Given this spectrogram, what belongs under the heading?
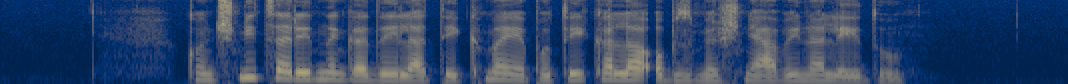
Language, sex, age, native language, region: Slovenian, female, 18-29, Slovenian, Central Slovenia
